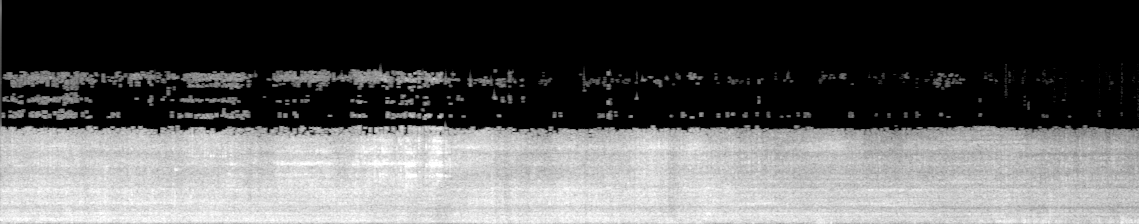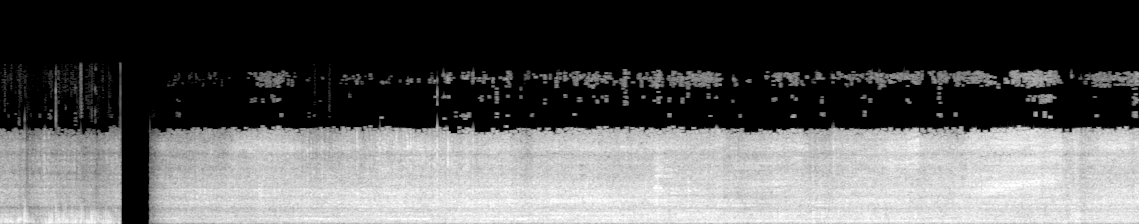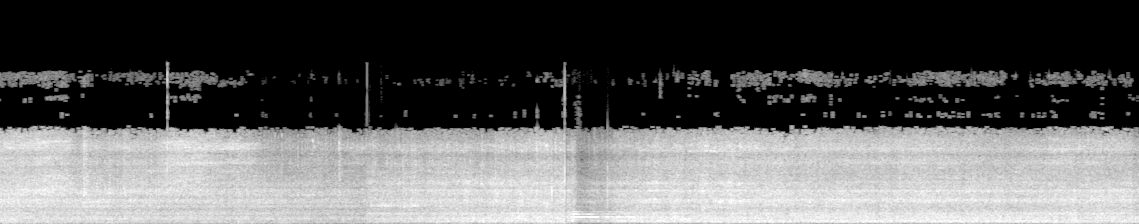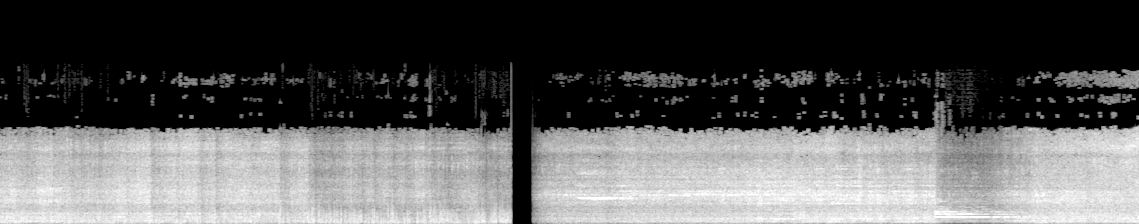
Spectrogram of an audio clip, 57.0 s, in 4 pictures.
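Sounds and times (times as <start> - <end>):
electric train running past: 0.0 - 56.9
wheel squeals: 49.6 - 52.8.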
